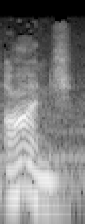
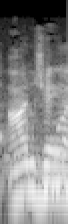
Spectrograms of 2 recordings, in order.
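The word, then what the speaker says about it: Anže: Just don't say Ange. People get mad at you when you say Ange Kopitar. But Anze, I think, is okay.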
